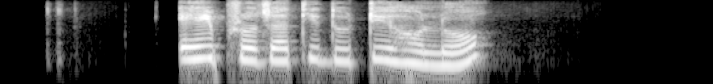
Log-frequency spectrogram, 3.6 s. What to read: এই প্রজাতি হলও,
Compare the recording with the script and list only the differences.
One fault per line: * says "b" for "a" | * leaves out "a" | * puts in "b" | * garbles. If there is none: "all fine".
* puts in "দুটি"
